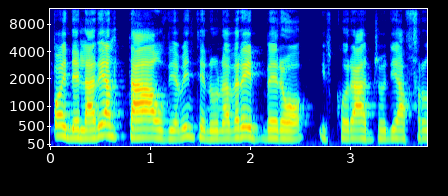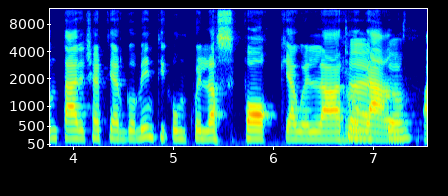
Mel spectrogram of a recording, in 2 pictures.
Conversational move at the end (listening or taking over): taking over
